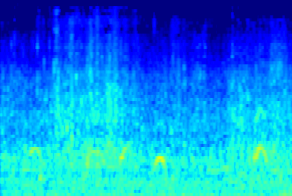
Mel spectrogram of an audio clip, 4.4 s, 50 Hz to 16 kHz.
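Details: Tundra swans at Niagara in 2020 give soft, hooting, slightly rising calls, four or five spread across a few seconds, half buried under a steady rush of water.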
